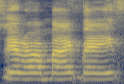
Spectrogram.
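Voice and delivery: shrill robotic voice, very high, loud. Speaker, who loves the movie, quotes it in the Grandma's Boy robot voice. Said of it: "The robot voice".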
